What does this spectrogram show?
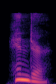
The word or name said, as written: hinder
